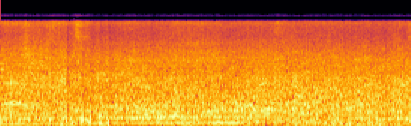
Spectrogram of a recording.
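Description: Steady road traffic noise: a continuous wash of car engines and tyres, with faint low engine hums in it.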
